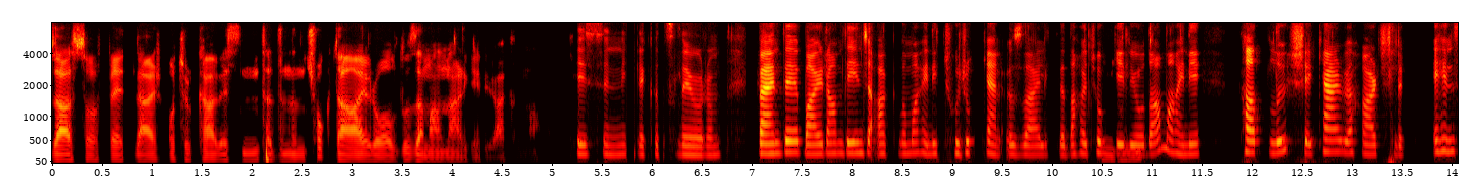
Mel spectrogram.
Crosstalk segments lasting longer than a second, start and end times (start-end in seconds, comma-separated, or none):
none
